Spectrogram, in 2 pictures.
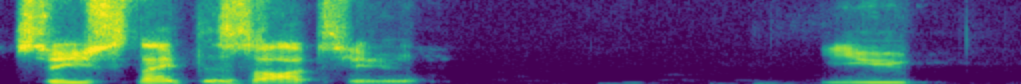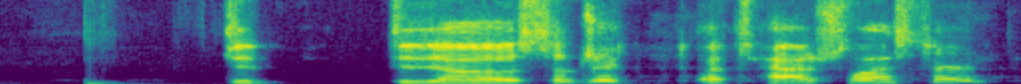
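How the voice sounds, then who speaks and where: A man's voice: mid-range voice, wildly swooping pitch, takes it slowly, pauses often, poor audio. A man commentating on a card game match, thinking aloud and asking analytical questions about the plays.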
